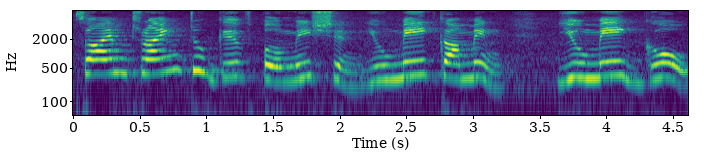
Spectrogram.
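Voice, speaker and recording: With audible room echo, a woman speaks at an extremely high pitch and moderate pace, using ordinary pitch variation. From India. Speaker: school teacher. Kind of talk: lecture.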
